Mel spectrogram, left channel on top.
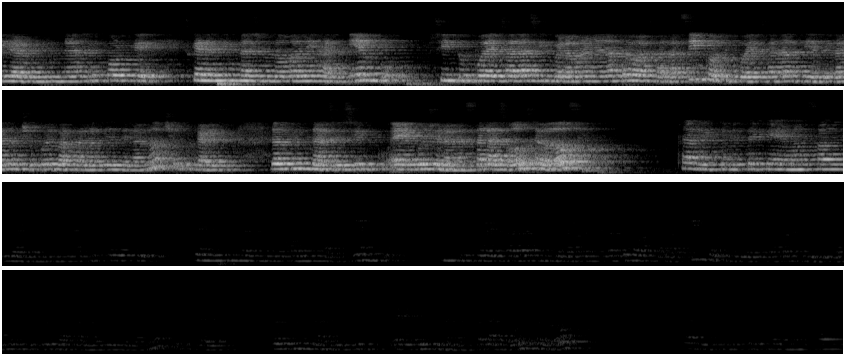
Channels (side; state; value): right; quieter; 37.2 dB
